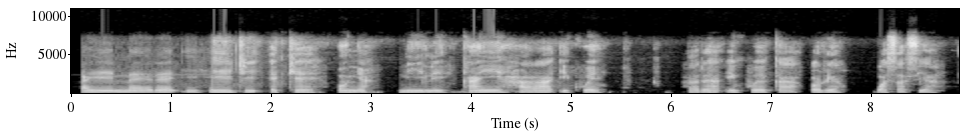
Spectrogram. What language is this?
Igbo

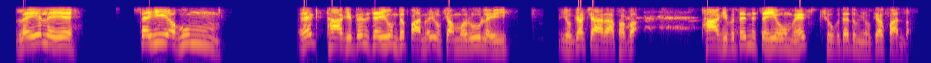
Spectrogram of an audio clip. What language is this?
Manipuri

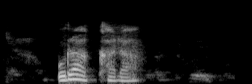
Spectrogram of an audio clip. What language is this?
Kinyarwanda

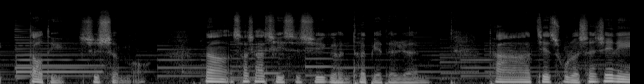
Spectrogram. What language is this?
Chinese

